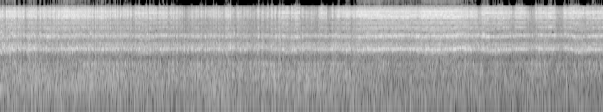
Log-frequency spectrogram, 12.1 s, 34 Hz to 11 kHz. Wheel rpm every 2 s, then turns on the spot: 230, 230, 230, 220, 220, 230.
none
